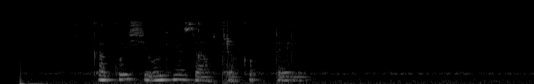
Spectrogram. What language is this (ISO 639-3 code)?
rus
